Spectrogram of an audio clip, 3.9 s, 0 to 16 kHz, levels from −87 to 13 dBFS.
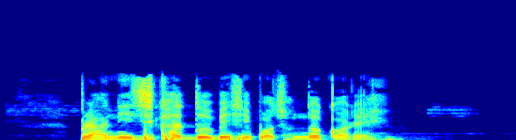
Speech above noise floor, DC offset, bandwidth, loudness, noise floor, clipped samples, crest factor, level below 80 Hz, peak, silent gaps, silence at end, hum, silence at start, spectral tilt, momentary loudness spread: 48 dB; under 0.1%; 7.8 kHz; -17 LUFS; -64 dBFS; under 0.1%; 18 dB; -38 dBFS; 0 dBFS; none; 0.9 s; none; 0.6 s; -5 dB/octave; 10 LU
